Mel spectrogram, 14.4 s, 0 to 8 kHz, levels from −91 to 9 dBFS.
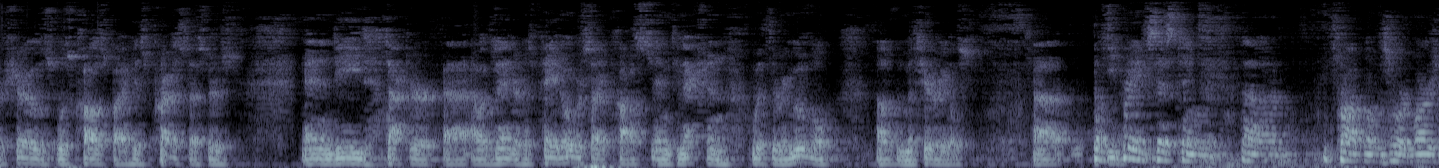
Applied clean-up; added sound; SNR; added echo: neural separator model SepFormer DNS4.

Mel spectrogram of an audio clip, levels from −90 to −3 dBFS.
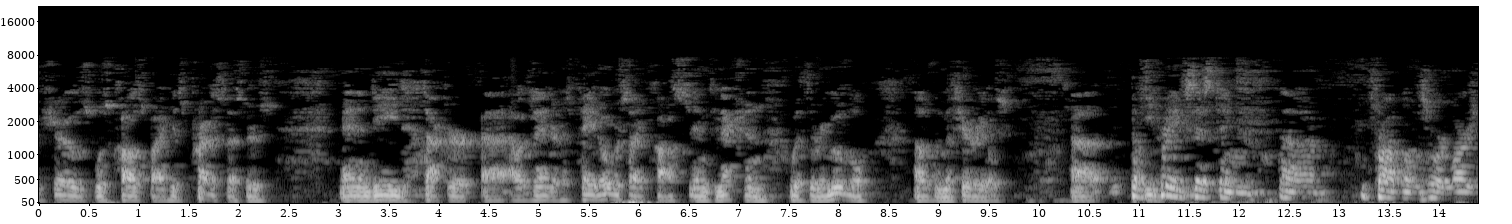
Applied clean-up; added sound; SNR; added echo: classical method WPE with log-MMSE.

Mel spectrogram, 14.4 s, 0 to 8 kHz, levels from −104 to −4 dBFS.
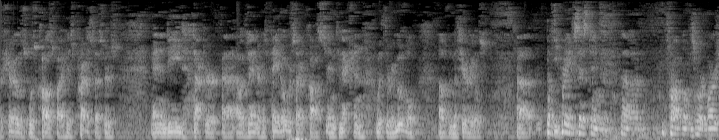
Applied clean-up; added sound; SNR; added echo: none; Alarm / Insect; 18 dB; reverberation time 0.6 s.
